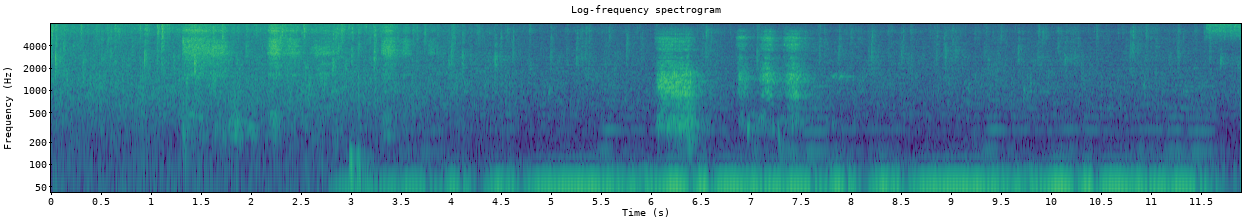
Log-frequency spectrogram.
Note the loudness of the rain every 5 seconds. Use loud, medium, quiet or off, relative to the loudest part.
loud, medium, medium.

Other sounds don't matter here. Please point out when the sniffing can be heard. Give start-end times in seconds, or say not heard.
1.3-3.9, 6.0-8.0.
